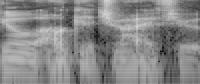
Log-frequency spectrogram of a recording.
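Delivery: put-on raspy superhero voice. Retelling an earlier Batman line in a raspy Batman voice. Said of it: "he had a kind of raspiness to him".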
